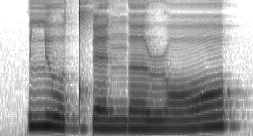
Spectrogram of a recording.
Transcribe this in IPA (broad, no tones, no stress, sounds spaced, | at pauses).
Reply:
lʲ o d ɠ ɛ ŋ ɜ ɹ ɔ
